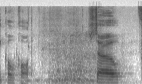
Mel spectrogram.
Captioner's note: laughter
